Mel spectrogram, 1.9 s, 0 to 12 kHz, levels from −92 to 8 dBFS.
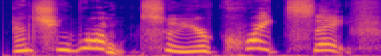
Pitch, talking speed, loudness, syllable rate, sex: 360 Hz, 220 wpm, -14 LUFS, 5.6 syllables/s, female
